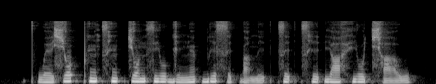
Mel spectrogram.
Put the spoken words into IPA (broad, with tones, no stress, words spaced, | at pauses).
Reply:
pʰwe˨˩ ɕo˦ʔ pʰĩ˦t͡sʰĩ˦k̚ɕo˦n sju˥˧ɡi˧ ŋẽ˦p̚bi˥˧ si˨k̚a˨˩n̪i˨ʔ t͡si˦ʔt͡sʰi˦ʔja˦hju˥˧ t͡ɕʰa˨˦w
